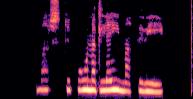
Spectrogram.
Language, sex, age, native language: Icelandic, female, 7, Icelandic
